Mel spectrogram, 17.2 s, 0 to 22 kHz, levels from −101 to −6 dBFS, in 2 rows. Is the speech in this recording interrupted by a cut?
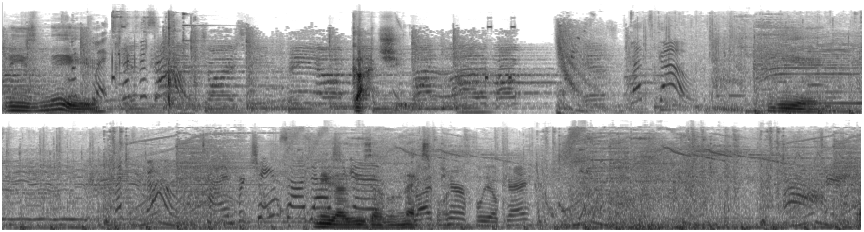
yes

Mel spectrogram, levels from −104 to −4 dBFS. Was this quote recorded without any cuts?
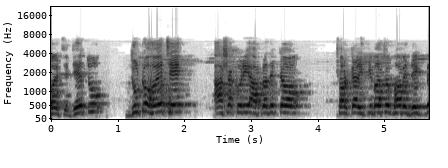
yes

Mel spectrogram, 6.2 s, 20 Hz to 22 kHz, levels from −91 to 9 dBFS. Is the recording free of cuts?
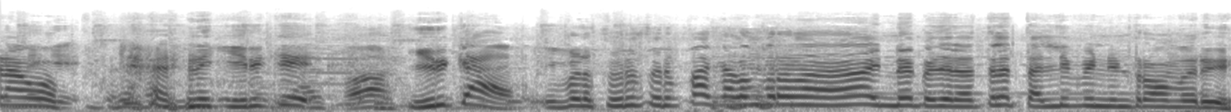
yes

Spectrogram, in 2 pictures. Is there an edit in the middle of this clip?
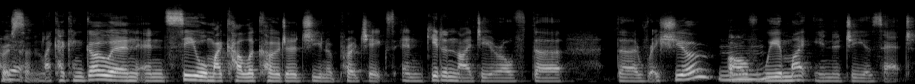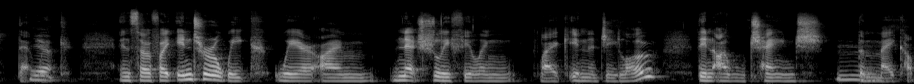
no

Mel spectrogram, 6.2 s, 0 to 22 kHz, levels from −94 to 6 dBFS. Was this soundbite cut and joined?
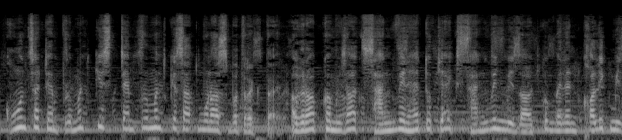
yes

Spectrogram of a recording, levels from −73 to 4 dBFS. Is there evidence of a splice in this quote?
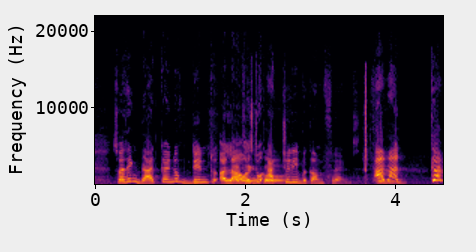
yes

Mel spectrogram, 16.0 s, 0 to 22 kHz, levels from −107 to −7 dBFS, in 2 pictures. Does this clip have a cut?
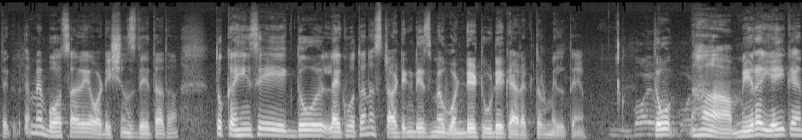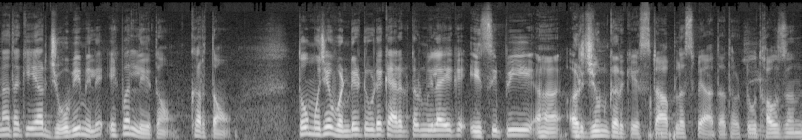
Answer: no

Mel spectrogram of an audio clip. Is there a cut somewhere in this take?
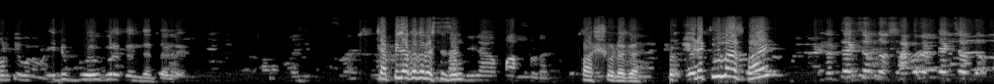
yes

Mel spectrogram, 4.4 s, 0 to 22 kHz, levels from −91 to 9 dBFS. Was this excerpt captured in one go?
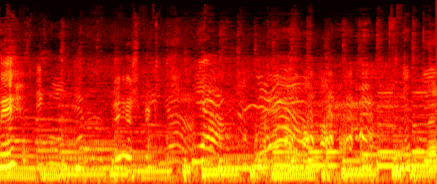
yes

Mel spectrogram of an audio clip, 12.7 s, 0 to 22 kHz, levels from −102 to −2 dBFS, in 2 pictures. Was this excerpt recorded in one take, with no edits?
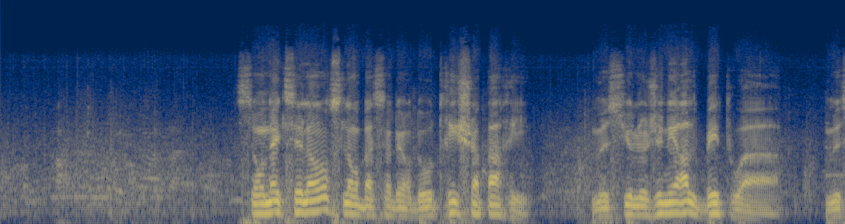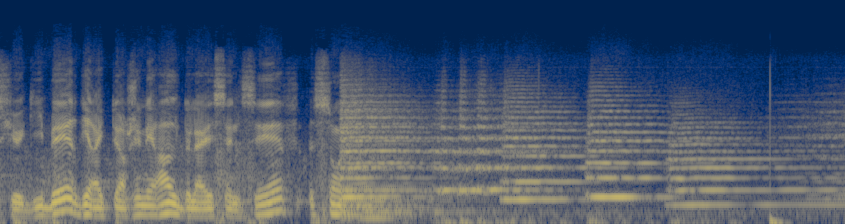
yes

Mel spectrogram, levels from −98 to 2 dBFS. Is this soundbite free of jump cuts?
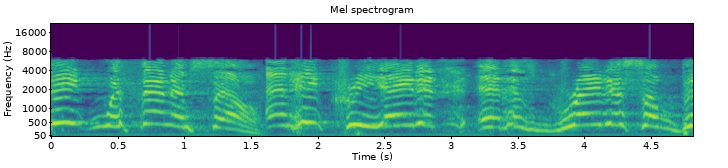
no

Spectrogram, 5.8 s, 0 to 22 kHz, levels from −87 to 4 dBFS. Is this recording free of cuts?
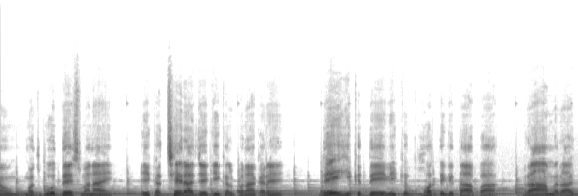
yes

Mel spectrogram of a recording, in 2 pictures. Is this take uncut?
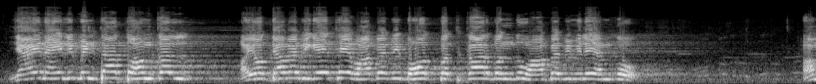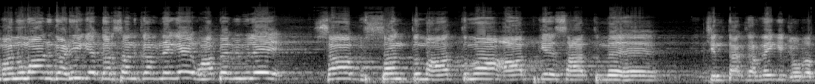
no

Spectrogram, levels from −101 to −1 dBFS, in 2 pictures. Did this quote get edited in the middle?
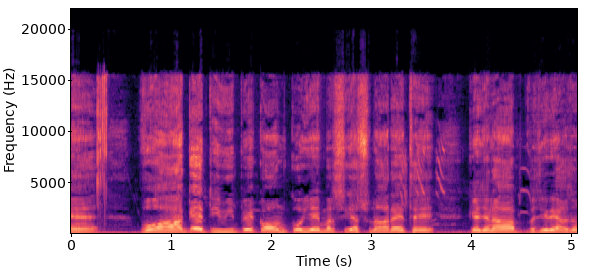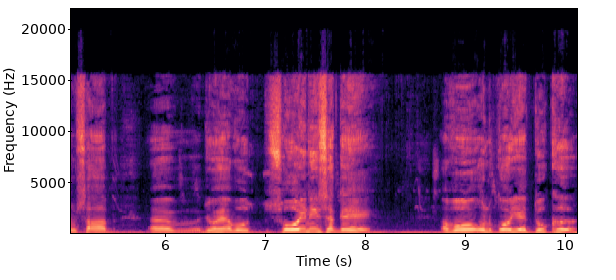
no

